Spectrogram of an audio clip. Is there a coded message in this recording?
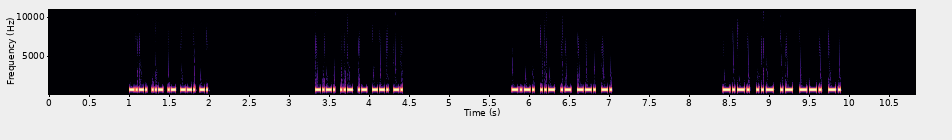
Yes: Morse code from 1.0 to 9.9 s, heard as a keyed tone, about 51 wpm, 700 Hz. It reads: CUAGN CUAGN CUAGN CUAGN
